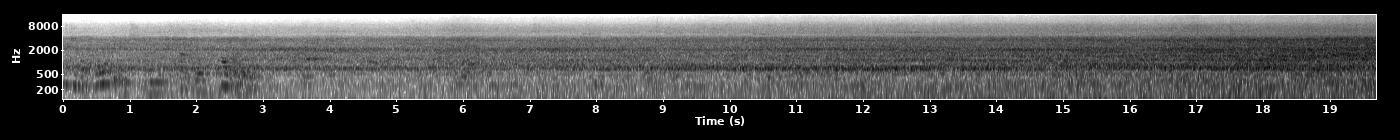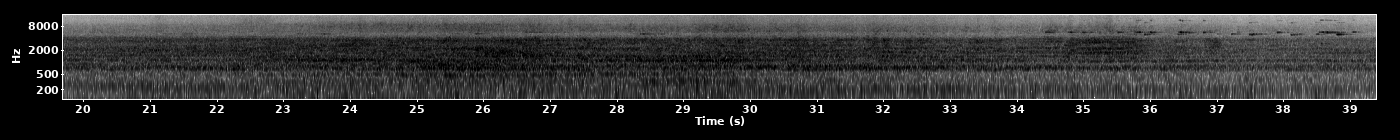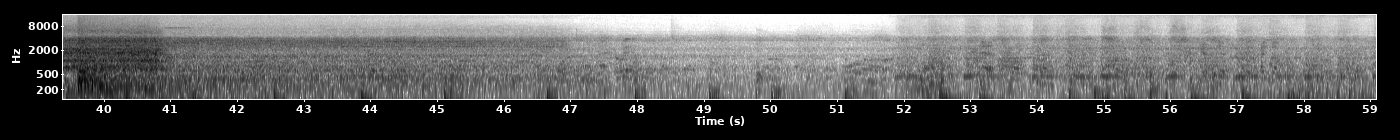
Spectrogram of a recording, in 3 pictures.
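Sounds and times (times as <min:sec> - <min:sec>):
train rumbling past: 0:00.0 - 0:59.0
high wheel squeals: 0:19.4 - 0:39.6.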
